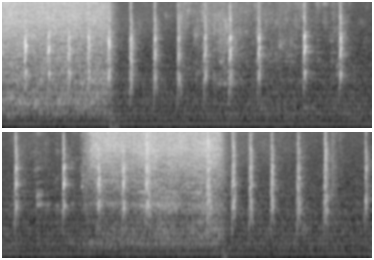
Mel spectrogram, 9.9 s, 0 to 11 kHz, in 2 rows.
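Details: Young sakura Java sparrow, about 51 days old, perched on a person's hand and preening: short, sharp peeping chirps repeated roughly three times a second, with soft rustling bursts of feather noise between them.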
